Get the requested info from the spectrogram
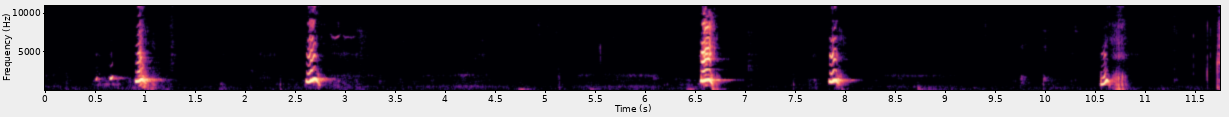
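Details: Poodle puppy indoors, digging under a couch for its ball: five short, sharp, high yips spaced irregularly a few seconds apart, with silence between them.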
